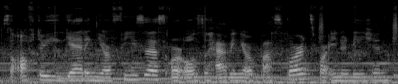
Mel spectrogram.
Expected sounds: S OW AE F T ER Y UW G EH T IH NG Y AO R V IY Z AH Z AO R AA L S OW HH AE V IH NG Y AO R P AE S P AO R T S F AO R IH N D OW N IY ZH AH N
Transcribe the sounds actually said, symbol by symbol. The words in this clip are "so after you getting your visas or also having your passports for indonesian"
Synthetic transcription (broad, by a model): S OW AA F T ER Y UW G EH T IH NG Y AO R F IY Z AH S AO R AA L S OW HH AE V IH NG Y AO R P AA S P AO R T S F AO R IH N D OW N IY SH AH N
